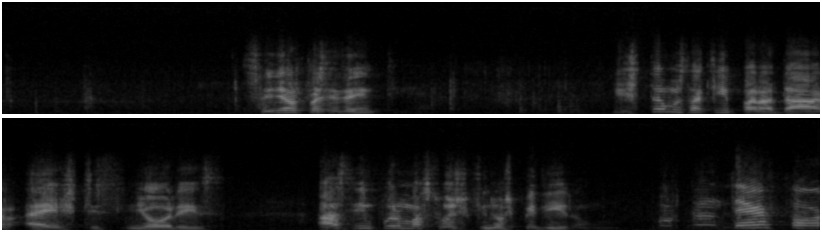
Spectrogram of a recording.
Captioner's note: speaking Portuguese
